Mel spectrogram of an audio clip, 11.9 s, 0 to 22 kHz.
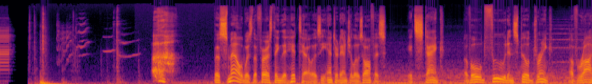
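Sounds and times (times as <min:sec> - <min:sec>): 
door clunking open with a heavy thump: 0:00.6 - 0:03.1
speech: 0:04.3 - 0:11.8.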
